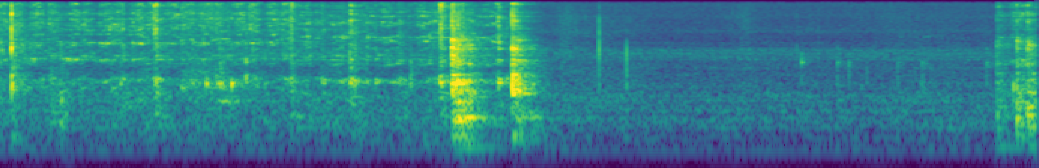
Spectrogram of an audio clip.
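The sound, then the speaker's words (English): A whisk working through very thin liquid custard for zuppa inglese in a pot on medium heat, a steady scraping and rasping of wire against metal that grows a little louder, then drops to a faint, quieter stir. “So now we have to whisk this very thin liquid custard for the moment on medium fire until it thickens.”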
